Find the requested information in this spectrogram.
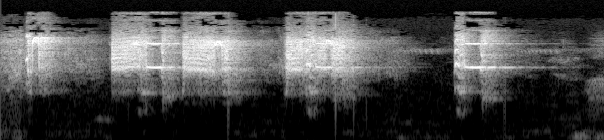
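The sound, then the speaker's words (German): Harsh, grating squawks of a grey partridge, a small ground-dwelling game bird, come in a series of five raspy bursts with short gaps, loud and alone. “das Rebhuhn. Seinen Ruf zu hören ist eine absolute Seltenheit”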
